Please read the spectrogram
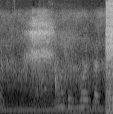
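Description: Quiet, low-pitched male speech in Japanese, with a short breathy hiss about half a second in.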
